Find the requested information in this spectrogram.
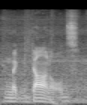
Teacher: Phần đầu nó rất ngắn, Mc. Trọng âm nằm tại âm tiết thứ hai, Don. Và các bạn hãy nhớ kết thúc bằng U, D, Z.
